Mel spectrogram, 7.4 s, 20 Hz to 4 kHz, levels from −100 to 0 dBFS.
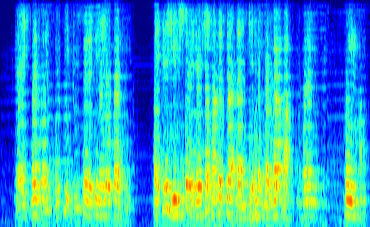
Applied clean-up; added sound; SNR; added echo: neural separator model SepFormer DNS4.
